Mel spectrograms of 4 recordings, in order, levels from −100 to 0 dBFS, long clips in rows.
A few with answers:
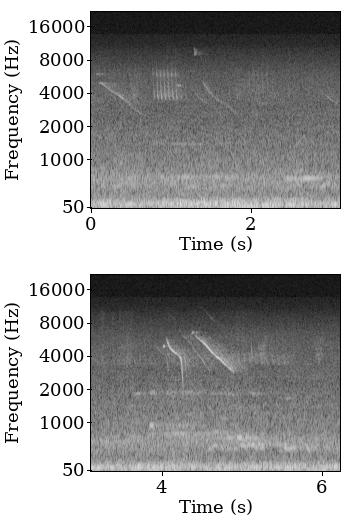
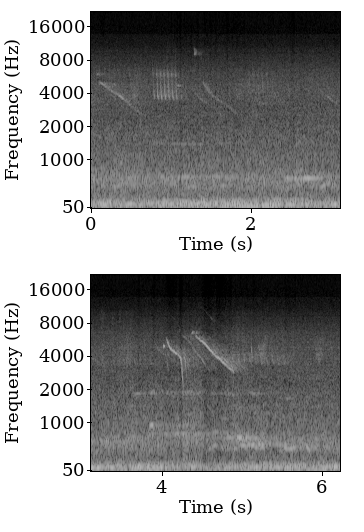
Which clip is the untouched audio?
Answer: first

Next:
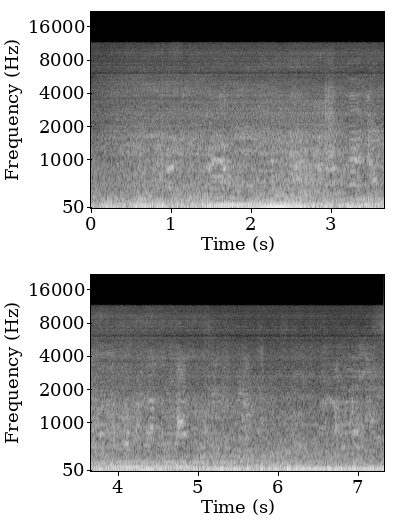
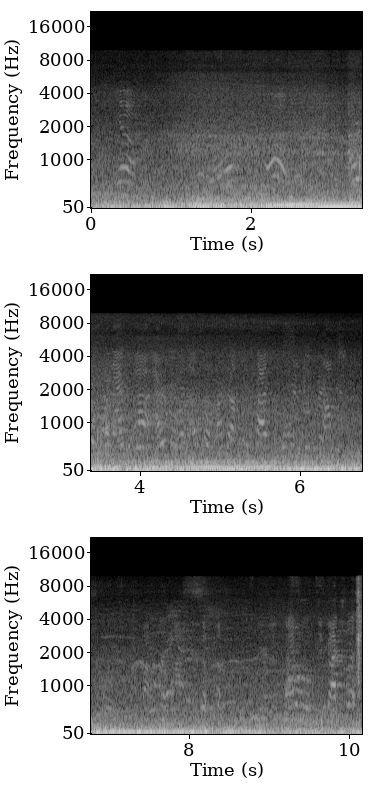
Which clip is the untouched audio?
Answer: second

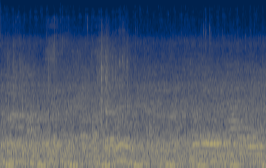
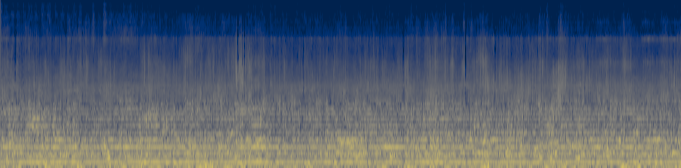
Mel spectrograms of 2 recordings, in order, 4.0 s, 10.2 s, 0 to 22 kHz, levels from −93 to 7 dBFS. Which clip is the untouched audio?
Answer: first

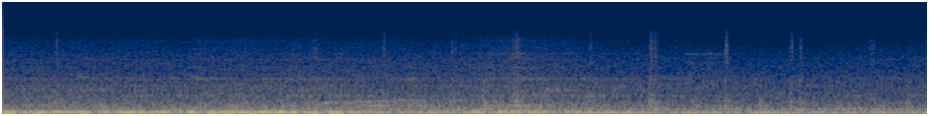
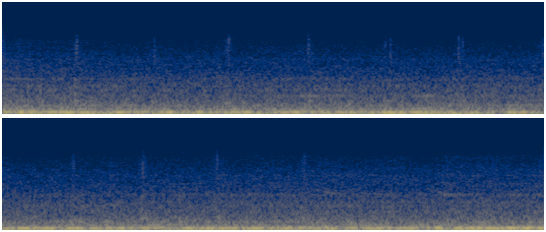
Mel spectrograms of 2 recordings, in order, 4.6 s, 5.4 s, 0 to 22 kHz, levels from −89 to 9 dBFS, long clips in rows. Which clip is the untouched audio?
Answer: first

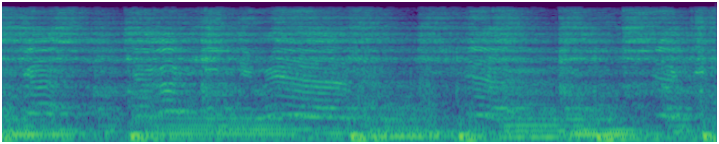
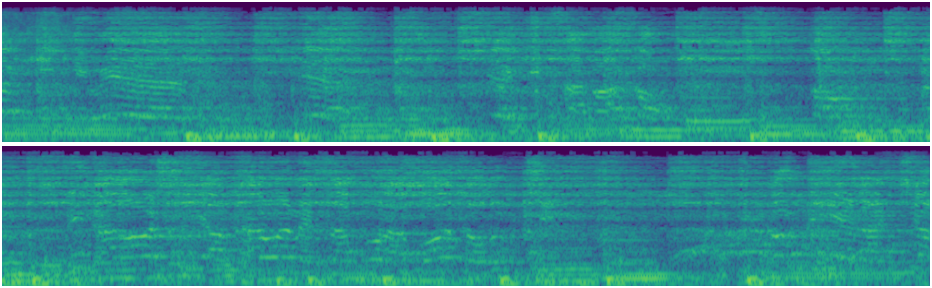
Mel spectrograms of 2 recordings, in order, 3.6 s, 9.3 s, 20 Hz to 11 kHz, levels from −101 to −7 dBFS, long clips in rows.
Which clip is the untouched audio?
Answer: first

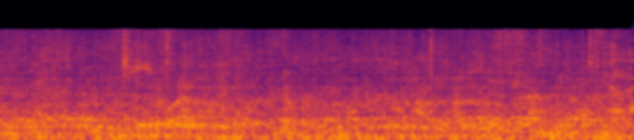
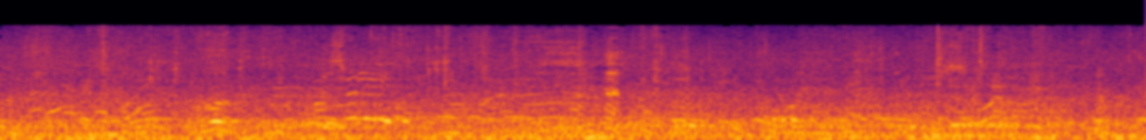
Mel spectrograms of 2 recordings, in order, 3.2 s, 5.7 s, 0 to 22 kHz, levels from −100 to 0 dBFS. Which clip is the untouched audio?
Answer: second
